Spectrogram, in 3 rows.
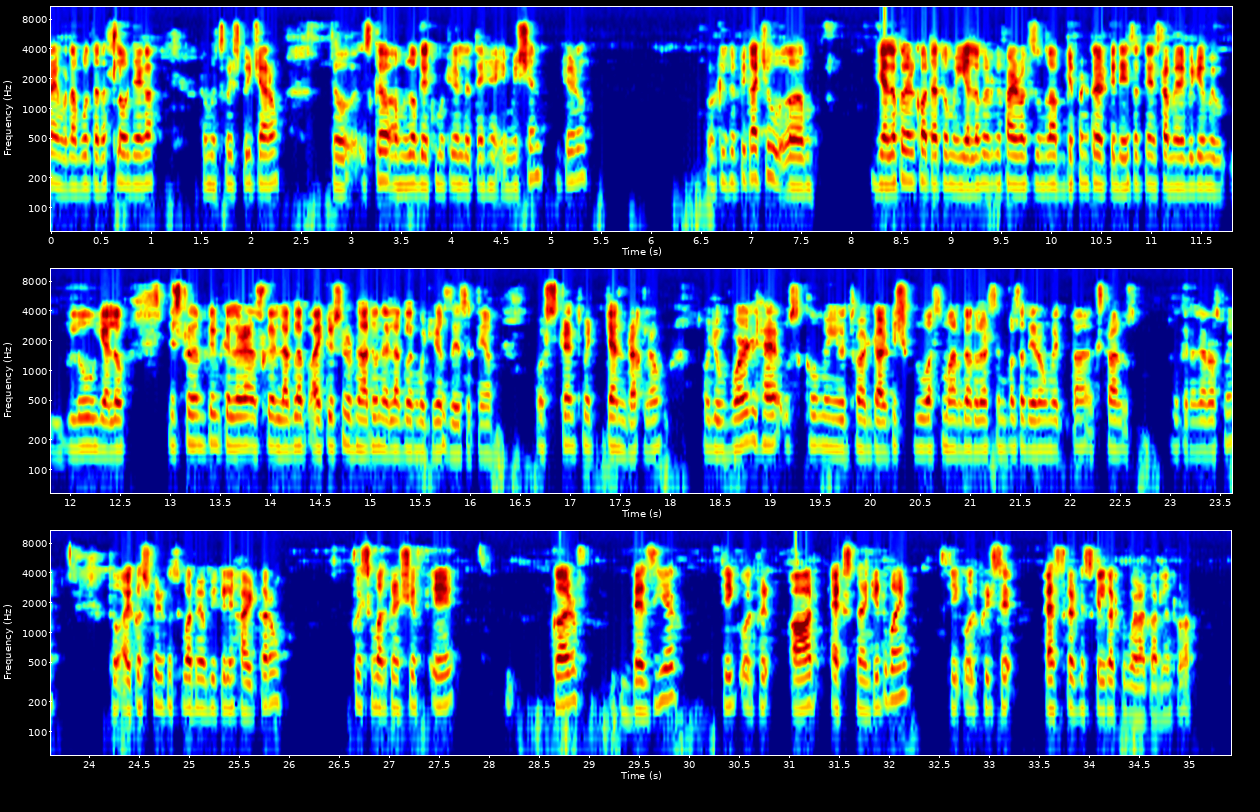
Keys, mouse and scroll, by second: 0.2-3.0 middle drag, 3.0 click, 3.9 click, 5.2-8.2 drag, 8.9 drag, 16.0-18.4 drag, 19.3 click, 25.4 click, 26.8 shift+a, 30.8 r, 33.4 s.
